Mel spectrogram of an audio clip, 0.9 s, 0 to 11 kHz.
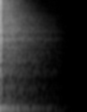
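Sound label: SDS V SNR, snare; Best Service; Real Mega Drums VOL-1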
